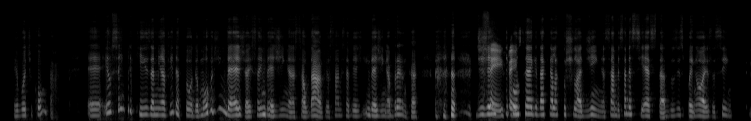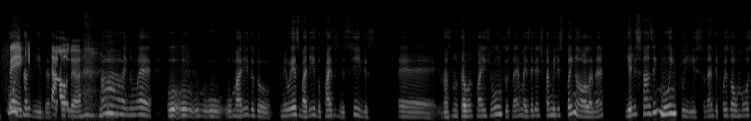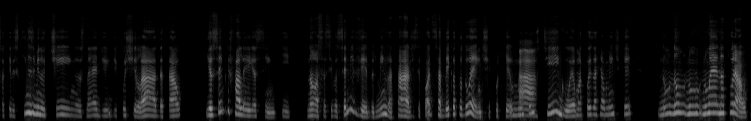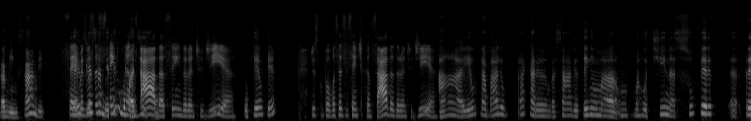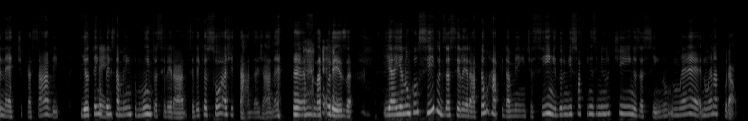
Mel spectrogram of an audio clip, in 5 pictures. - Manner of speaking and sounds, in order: chuckle; in Spanish: "siesta"; tapping; unintelligible speech; chuckle; tongue click; chuckle; laugh
- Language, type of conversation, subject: Portuguese, advice, Como posso usar cochilos para aumentar minha energia durante o dia?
